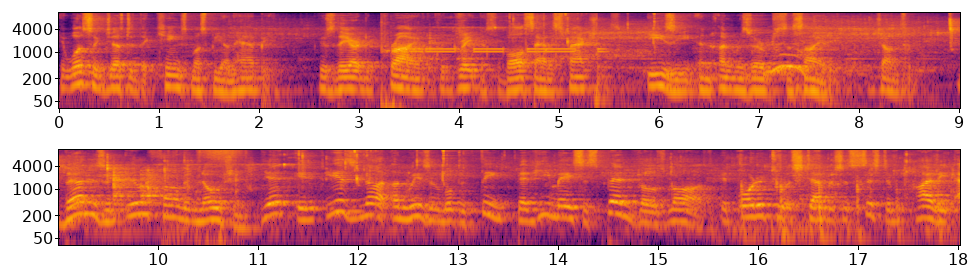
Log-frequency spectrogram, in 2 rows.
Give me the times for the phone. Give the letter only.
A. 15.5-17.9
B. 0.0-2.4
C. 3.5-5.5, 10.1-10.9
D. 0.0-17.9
C.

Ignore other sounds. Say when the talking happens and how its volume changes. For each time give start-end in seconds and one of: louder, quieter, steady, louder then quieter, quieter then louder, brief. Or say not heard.
0.0-17.9 steady.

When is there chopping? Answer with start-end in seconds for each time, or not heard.
15.5-17.9.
